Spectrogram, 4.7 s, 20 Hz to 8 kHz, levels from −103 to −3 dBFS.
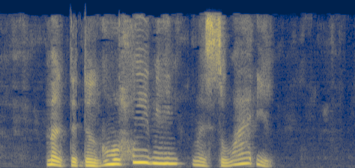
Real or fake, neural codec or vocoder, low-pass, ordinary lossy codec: fake; autoencoder, 22.05 kHz, a latent of 192 numbers a frame, VITS, trained on one speaker; 7.2 kHz; AAC, 32 kbps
